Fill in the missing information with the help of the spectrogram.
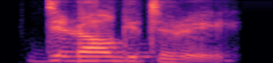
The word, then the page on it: derogatory: Indian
